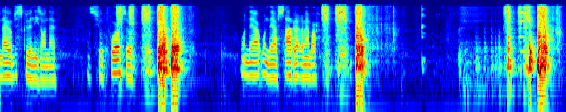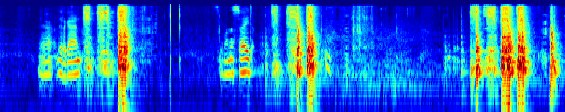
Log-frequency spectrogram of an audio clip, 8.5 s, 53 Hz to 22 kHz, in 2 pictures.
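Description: Cordless impact driver running in about six short bursts of half a second or so, driving 4.5 x 50 mm decking screws through pine fence slats into the gate's ledgers.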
